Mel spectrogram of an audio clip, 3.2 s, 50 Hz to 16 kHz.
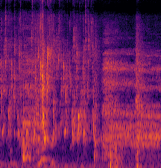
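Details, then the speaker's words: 1978 Dodge Monaco coolant leak after a botched thermostat job: wet gurgling and dripping as coolant bubbles out at the back of the thermostat housing; a new gasket is then made. "Damn it, boys. We are pissing coolant. It appears as though we botched our coolant, our thermostat job."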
